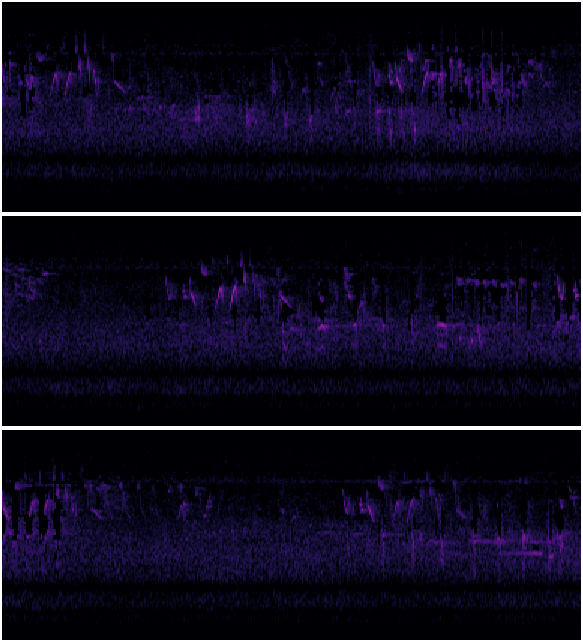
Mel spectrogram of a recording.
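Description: Reed warblers singing in bouts of quick, repeated high notes, a new bout every few seconds, faint over a steady background hiss.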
